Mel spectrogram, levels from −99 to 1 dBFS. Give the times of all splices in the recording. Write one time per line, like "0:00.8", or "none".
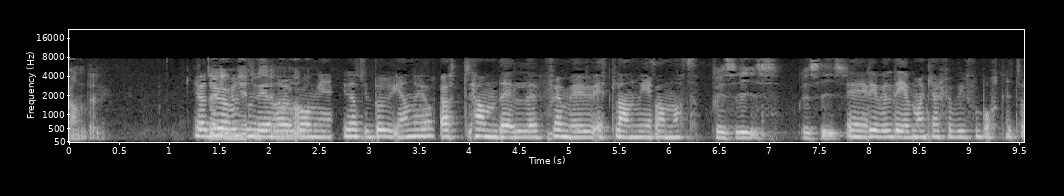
0:01.8
0:02.6
0:02.9
0:03.6
0:04.0
0:05.8
0:08.0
